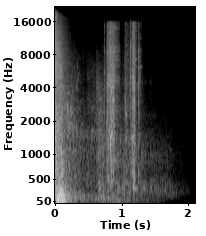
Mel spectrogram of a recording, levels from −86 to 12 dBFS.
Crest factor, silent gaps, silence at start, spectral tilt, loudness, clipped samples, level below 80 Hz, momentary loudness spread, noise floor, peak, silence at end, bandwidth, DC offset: 18 dB; none; 0 s; -4.5 dB/octave; -20 LUFS; under 0.1%; -24 dBFS; 19 LU; -58 dBFS; 0 dBFS; 0.9 s; 18 kHz; under 0.1%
